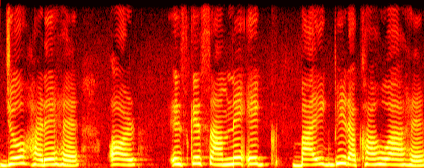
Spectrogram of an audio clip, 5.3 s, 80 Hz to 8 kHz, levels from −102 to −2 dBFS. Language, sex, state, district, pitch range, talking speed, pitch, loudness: Hindi, female, Delhi, New Delhi, 245-275 Hz, 135 wpm, 260 Hz, -12 LUFS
